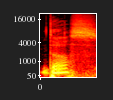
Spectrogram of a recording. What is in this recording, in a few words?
"das" dutch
